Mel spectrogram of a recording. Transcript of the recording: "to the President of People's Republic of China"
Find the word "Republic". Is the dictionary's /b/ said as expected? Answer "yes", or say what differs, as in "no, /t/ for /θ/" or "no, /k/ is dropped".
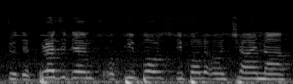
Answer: no, /b/ is dropped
